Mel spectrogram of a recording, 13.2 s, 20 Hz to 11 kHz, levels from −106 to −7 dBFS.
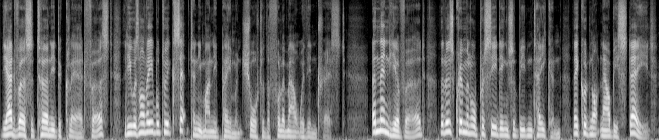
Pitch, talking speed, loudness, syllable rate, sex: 140 Hz, 175 wpm, -20 LUFS, 5.2 syllables/s, male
